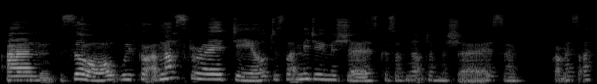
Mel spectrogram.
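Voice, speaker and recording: A woman chats on a live stream from home, her voice carrying a gravelly fry at a mid pitch. She sounds shaken and flustered, rambling warmly from one thought to the next. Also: normal speed, poor audio. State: shaken after a scare. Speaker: craft show host. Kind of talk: casual live-stream chat.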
